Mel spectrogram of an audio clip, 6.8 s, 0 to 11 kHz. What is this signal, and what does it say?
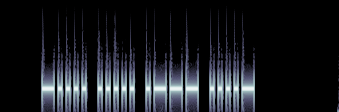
Morse code, heard as a keyed tone, about 15 wpm, 700 Hz. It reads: 65J4
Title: Four Challenging Letter-Number Combinations 15wpm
